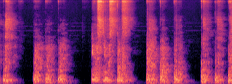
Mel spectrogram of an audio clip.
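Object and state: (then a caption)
Plastic storage cabinet back panel knocked. Knuckles knock on the solid, opaque plastic back panel of a cheap storage cabinet, in quick bursts of three separated by short pauses. Each knock is a dull, hollow, low thud that dies away quickly with little ring. The plastic sounds thin, with quality in line with its low price.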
